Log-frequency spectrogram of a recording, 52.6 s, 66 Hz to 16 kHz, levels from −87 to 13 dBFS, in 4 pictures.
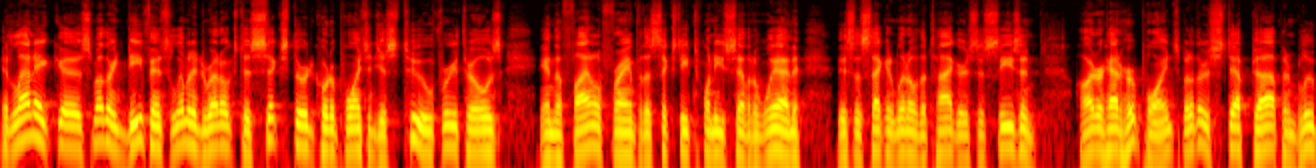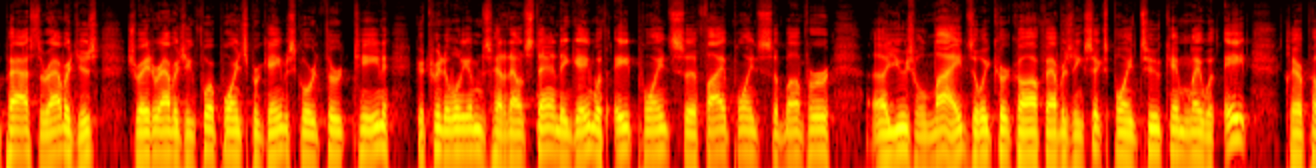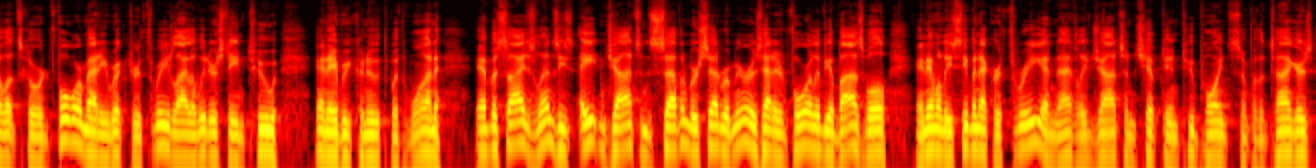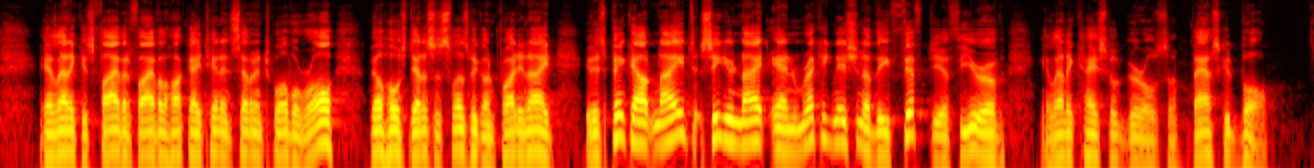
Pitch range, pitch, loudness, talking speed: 105-120 Hz, 110 Hz, -18 LUFS, 185 wpm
